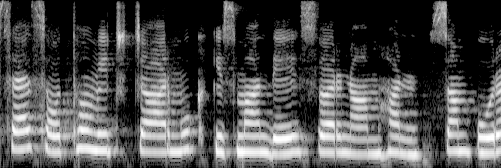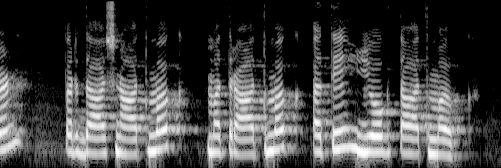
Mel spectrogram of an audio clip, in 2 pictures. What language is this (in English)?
Punjabi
